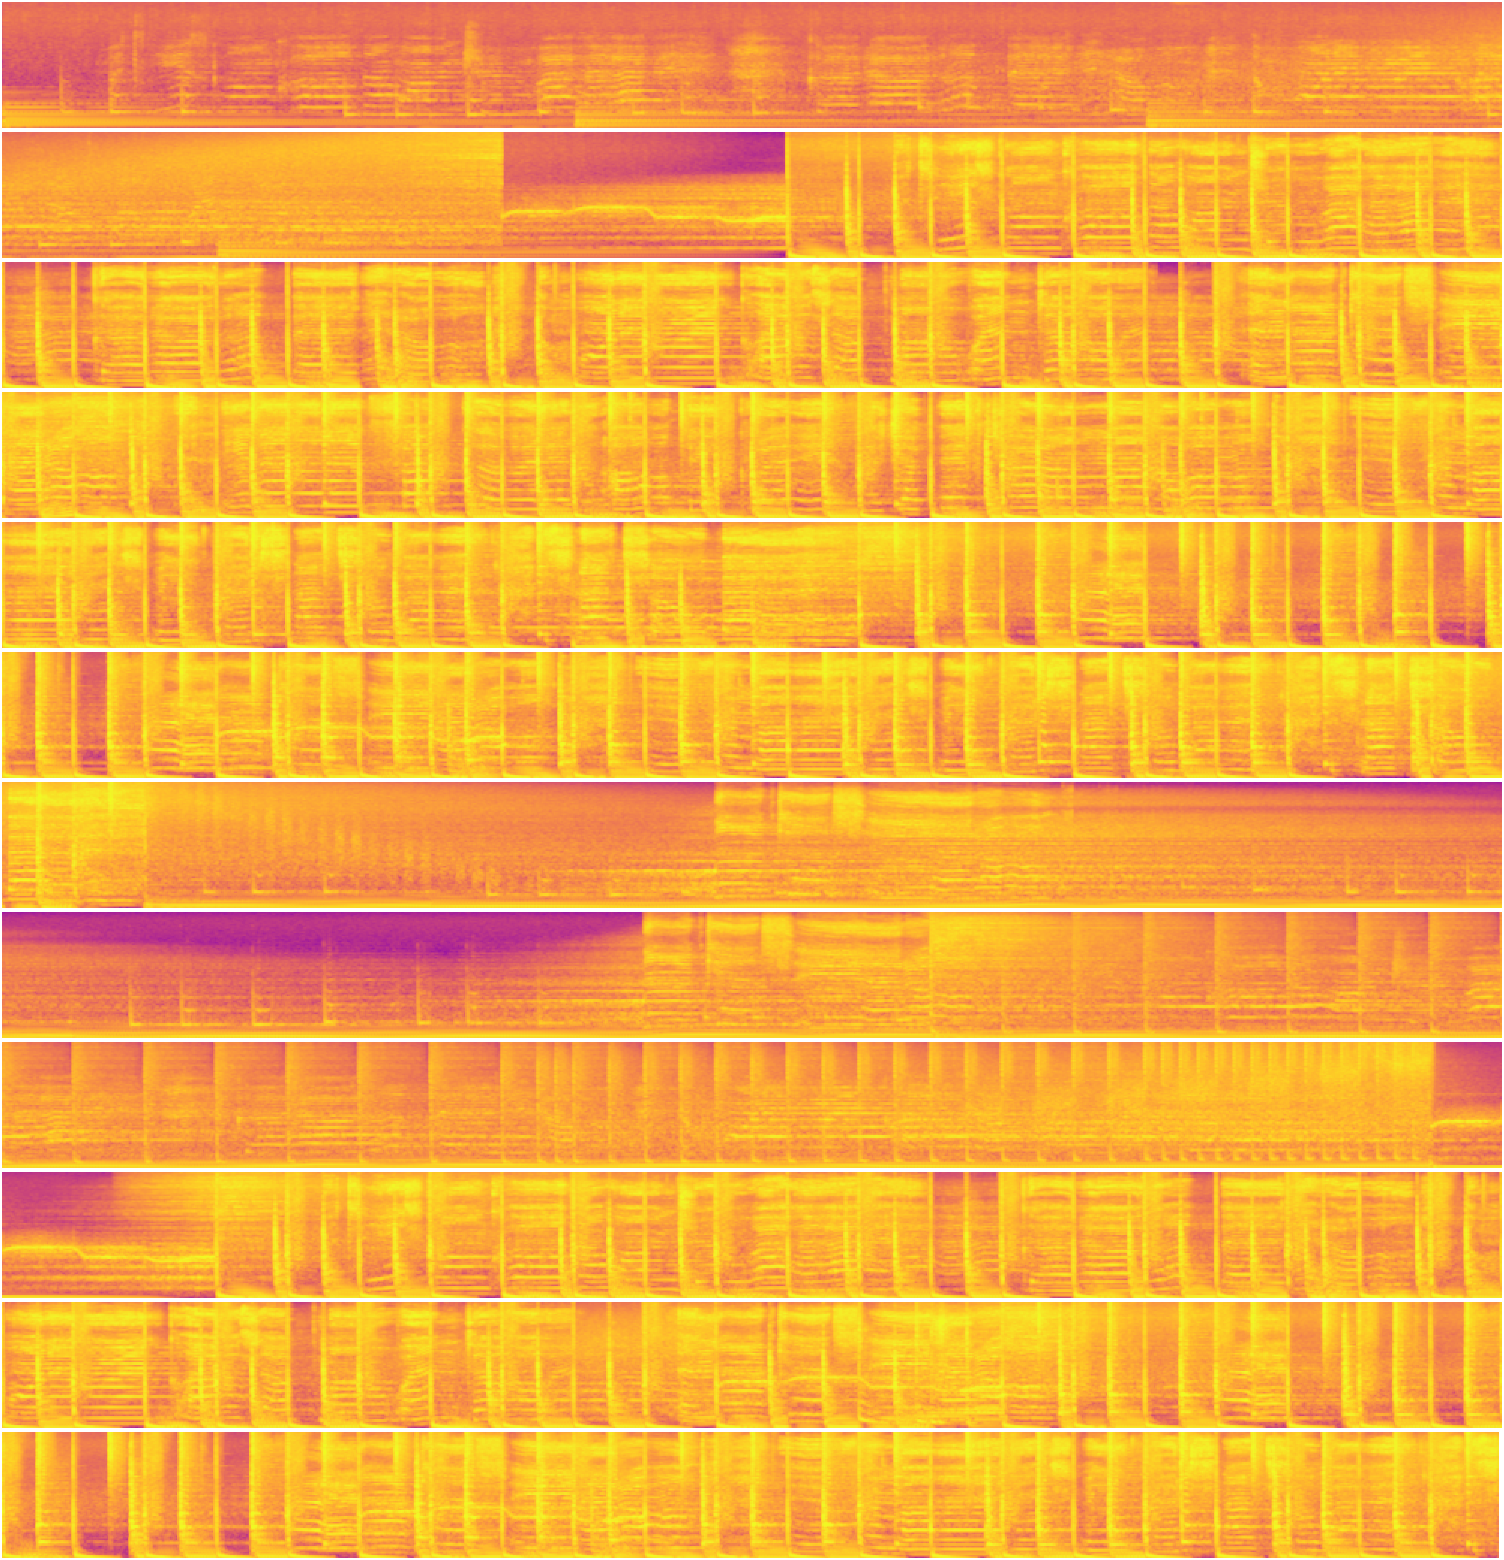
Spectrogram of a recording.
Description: это энергичная электронная танцевальная композиция
Зажигательные биты и мелодичный вокал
